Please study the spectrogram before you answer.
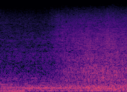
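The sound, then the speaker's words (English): Water lapping against a coastal shore. A steady, soft wash of surf runs over a low rumble of wind and stays continuous and even, with no voices. “And you hear the water lapping against the shore, mixed with the hammers of the ships.”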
